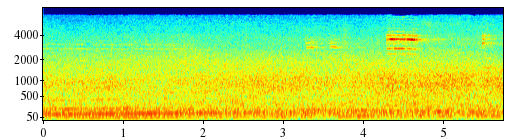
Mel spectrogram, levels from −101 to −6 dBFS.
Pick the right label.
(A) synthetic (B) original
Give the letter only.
B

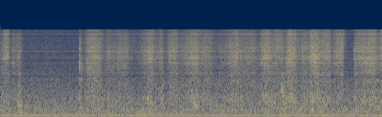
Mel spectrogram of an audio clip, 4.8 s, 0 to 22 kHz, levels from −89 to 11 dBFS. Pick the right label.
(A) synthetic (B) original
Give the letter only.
A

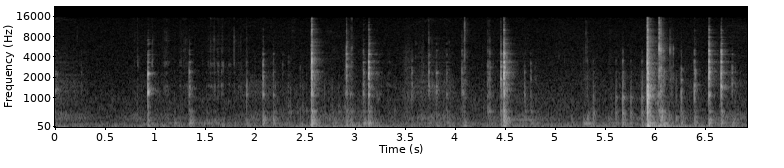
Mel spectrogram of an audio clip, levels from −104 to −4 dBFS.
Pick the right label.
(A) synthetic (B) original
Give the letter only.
B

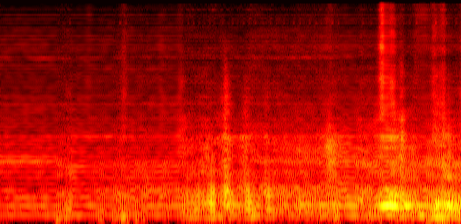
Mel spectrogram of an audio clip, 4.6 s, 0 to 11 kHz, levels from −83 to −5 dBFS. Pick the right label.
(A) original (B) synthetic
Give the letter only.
B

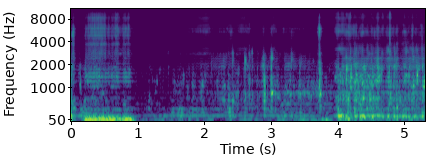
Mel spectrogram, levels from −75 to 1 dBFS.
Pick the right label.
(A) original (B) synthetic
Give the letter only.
B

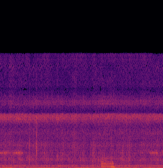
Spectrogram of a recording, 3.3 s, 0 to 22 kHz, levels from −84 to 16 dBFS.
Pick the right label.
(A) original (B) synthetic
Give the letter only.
B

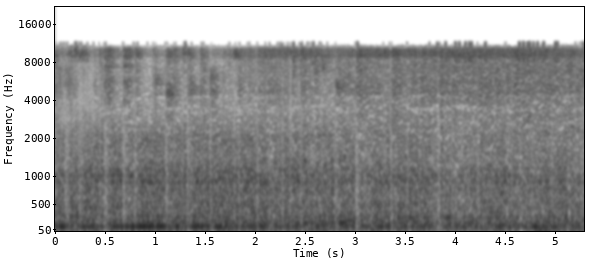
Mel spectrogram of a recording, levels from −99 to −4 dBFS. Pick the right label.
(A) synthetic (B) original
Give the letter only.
B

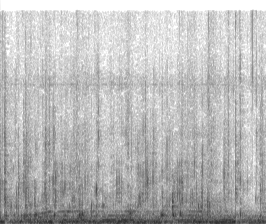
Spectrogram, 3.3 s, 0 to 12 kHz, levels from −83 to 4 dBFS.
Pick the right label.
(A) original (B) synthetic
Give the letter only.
A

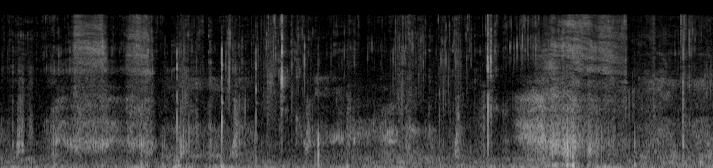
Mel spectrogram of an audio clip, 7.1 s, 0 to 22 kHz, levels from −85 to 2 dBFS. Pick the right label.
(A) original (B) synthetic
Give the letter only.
B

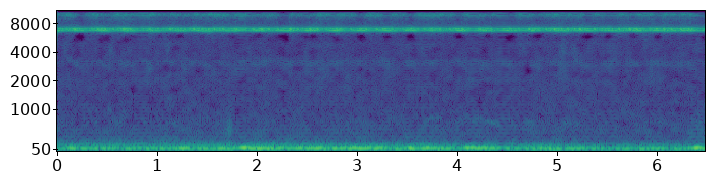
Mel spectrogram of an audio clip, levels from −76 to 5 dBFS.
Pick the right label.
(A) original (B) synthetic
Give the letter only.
B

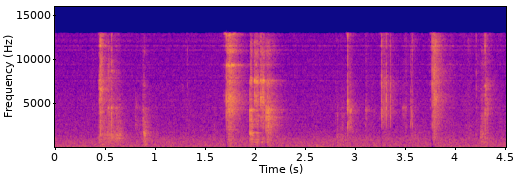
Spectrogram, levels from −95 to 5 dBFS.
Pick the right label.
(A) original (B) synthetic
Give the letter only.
B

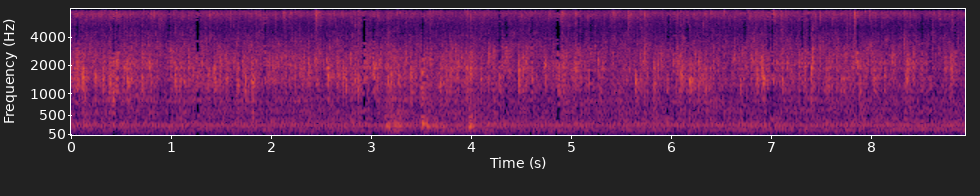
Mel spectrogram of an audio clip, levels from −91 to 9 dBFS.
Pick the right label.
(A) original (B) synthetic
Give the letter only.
A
